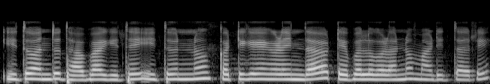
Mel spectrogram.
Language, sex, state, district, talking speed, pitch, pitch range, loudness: Kannada, female, Karnataka, Dharwad, 110 wpm, 235 Hz, 225-245 Hz, -15 LUFS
